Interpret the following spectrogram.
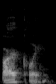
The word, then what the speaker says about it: Berkeley: of Barkley came along spelled Berkeley but it's pronounced Barkley Bishop Barkley came along and I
